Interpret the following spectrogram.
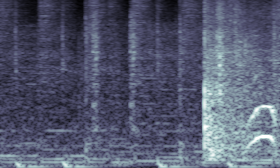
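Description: A scrapped car dropped from a crane's grapple hits the dirt ground with a single loud crash about one and a half seconds in, over background music. A short rising shout follows the impact.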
